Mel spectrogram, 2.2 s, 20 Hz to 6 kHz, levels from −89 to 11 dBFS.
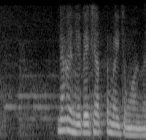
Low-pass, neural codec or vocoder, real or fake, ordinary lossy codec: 5.4 kHz; codec, 16 kHz, 0.5 kbps, FunCodec, trained on Chinese and English, 25 frames a second; fake; Opus, 16 kbps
